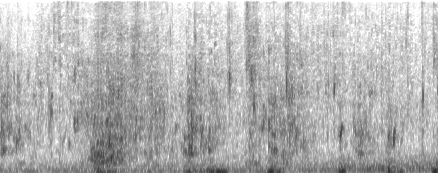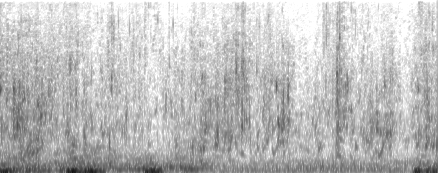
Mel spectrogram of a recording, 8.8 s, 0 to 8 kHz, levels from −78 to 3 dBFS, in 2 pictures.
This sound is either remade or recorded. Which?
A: recorded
